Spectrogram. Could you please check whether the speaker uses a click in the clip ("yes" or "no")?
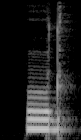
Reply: no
